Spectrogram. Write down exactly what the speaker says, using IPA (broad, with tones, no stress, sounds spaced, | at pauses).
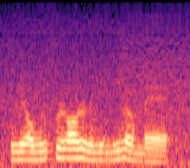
lʲ ɔ˨ w ɯ˦ f ɹ ɔ˦ ɹ ɯ˨ l i˨ n i˦ l ɤ˨ m ɛ˨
